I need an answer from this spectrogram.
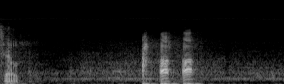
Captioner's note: chuckling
